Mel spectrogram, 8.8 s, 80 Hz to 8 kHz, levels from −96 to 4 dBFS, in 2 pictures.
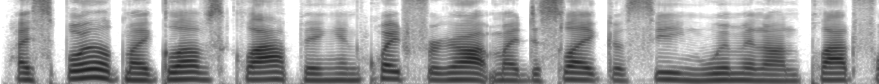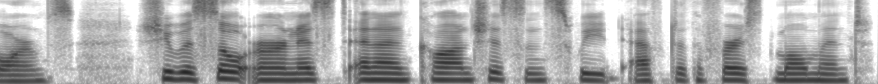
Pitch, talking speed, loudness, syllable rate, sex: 185 Hz, 185 wpm, -19 LUFS, 4.8 syllables/s, female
